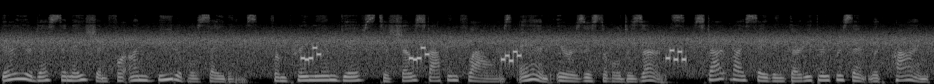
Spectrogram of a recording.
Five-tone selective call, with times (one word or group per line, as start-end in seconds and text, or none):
3.0-3.2 32336
4.1-4.3 32336
5.0-5.2 25185
6.7-6.9 39282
